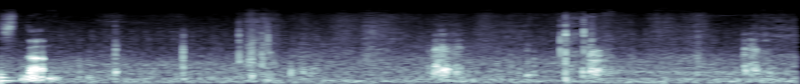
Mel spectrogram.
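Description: A paper bag rustles.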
